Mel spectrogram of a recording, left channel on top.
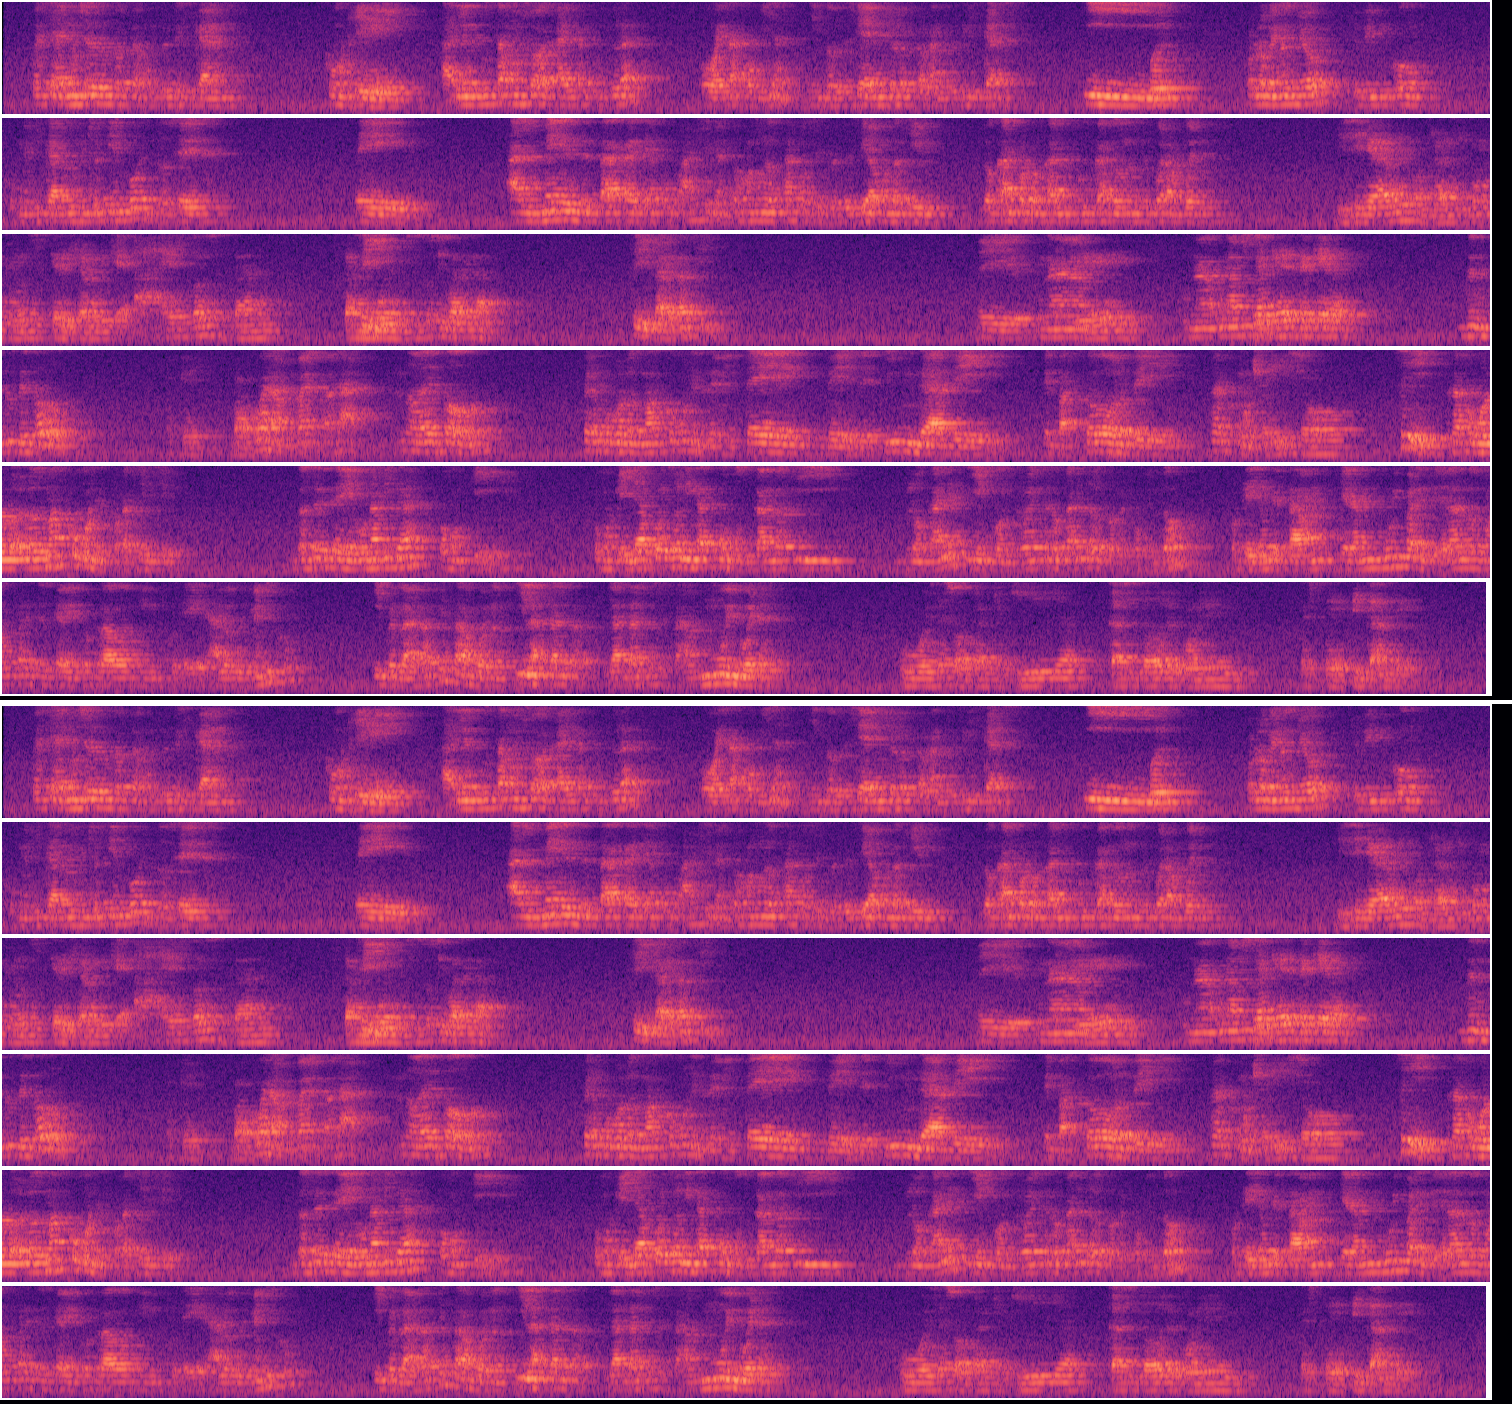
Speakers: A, on the left; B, on the right.
A: pues sí, hay muchos restaurantes mexicanos como
B: ok,
A: que ah, les gusta mucho acá esa cultura o esa comida. y Entonces sí hay muchos restaurantes mexicanos. Y
B: pues,
A: por lo menos yo, yo viví con, con mexicanos mucho tiempo, entonces eh, al mes de estar acá decían como, ay, se me antojan unos tacos. Y entonces íbamos así local por local buscando unos que fueran buenos.
B: y si llegaron a encontrar así como que unos que dijeran de que, ah, estos están, están
A: Sí,
B: buenos, estos sí valen la
A: sí, la
B: pena.
A: verdad sí. Eh, una,
B: Ok, ¿de
A: una, una amiga
B: qué, de qué eran?
A: de, de todo.
B: Ok, va, va,
A: Bueno,
B: va.
A: bueno,
B: Ah,
A: o sea, no de todo, pero como los más comunes, de bistec, de, de tinga, de, de pastor,
B: tinga.
A: de... O sea, como...
B: De chorizo,
A: Sí, o sea, como lo- los más comunes, por así decirlo. Entonces, eh, una amiga como que como que ella fue solita como buscando así locales y encontró ese local, y los lo recomendó, porque dijo que estaban, que eran muy parecidos, eran los más parecidos que había encontrado en, eh, a los de México, y pues la verdad sí estaban buenos, y las salsas, las salsas estaban muy buenas.
B: Uh, esa es otra, que aquí a casi todo le ponen este picante.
